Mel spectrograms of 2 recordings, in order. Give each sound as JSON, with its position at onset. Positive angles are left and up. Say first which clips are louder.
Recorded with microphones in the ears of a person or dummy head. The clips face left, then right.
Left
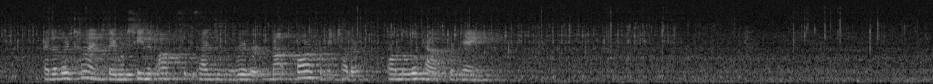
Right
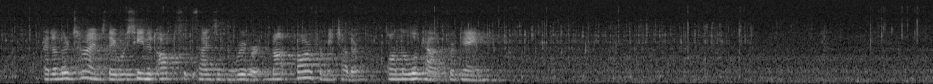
{"t": 0.4, "sound": "a woman speaking", "louder": "right 2 dB", "side_deg": -20, "distance_m": 1.6}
